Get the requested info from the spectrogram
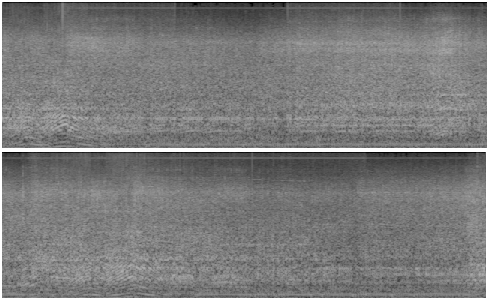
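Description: Small two-stroke motorcycle engines riding in city traffic, their pitch rising and falling several times as the throttle is opened and closed.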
